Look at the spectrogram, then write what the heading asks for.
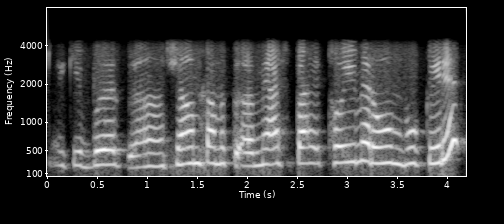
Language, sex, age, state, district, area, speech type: Kashmiri, female, 18-30, Jammu and Kashmir, Baramulla, rural, conversation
